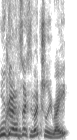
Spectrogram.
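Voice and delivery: put-on high, whiny little baby-talk cadence. Recapping Henry's reply to Jen, mocking Henry's whiny baby talk. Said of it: "the cadence of his like little whiny baby talk".

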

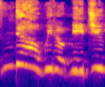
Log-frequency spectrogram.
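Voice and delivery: put-on shout. Retelling a film scene where the mother-in-law turns away a helper: imitating someone shouting. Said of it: "she shouts at this guy".

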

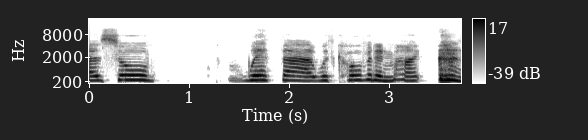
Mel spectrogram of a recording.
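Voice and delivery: voice cracking. Interviewer starting a question to a guest about their program, voice cracking. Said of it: "sorry, a little voice crack".

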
